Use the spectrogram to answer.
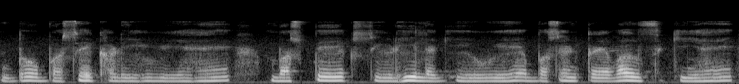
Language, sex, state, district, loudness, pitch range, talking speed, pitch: Hindi, male, Uttar Pradesh, Lucknow, -19 LUFS, 150-175 Hz, 130 wpm, 160 Hz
